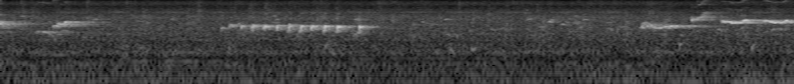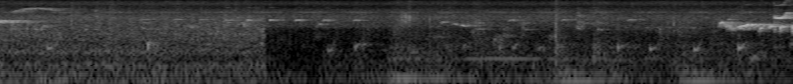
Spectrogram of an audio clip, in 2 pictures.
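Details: Song of a Javan pied starling, a bird said to dance well: short grating, trilled phrases and a bright whistled note, separated by quieter gaps. A low hum runs underneath throughout.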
